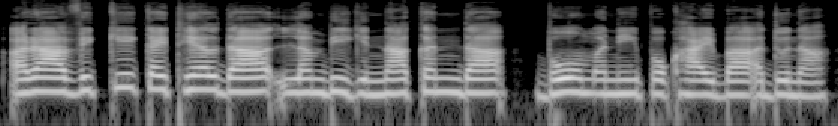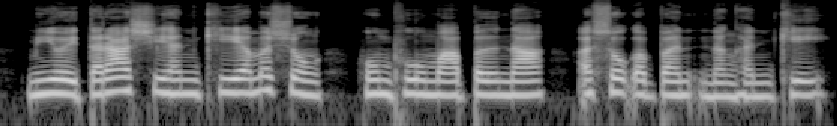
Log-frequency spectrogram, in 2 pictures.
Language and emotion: Manipuri, neutral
